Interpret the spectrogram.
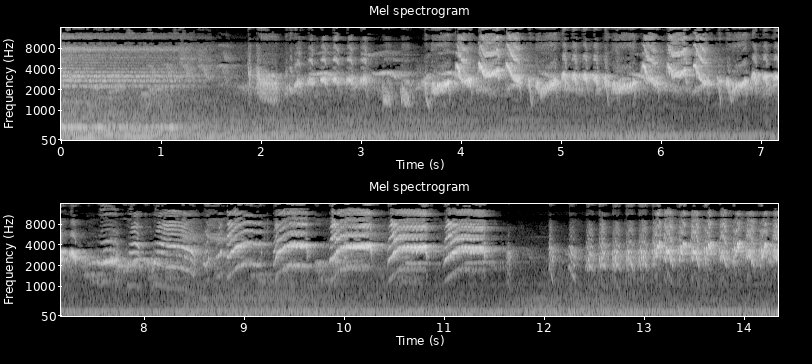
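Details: Loud, richly varied song from a trained fighting Hwamei caged in Hà Nội, Vietnam: tumbling whistled phrases, buzzy slurs and rapid trills, broken by a short pause before a final burst of quick notes.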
